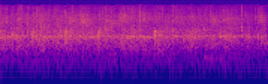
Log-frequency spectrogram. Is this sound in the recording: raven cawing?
no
